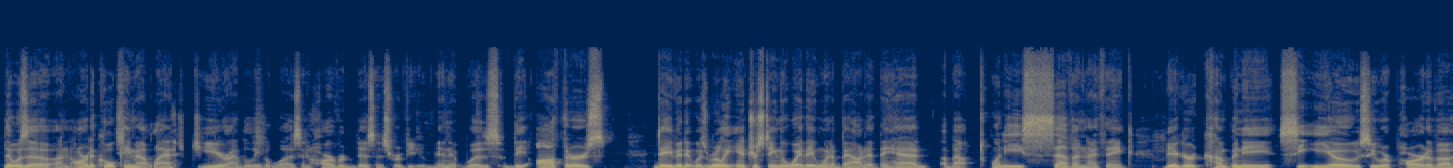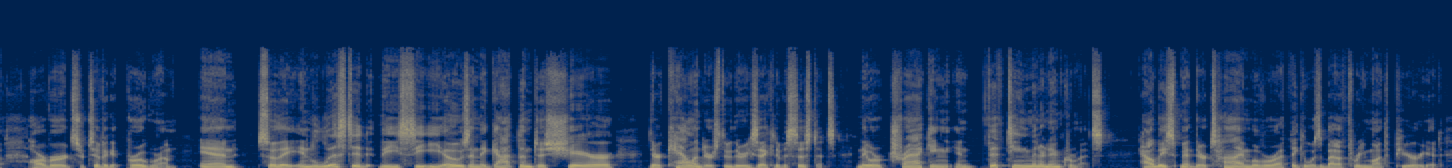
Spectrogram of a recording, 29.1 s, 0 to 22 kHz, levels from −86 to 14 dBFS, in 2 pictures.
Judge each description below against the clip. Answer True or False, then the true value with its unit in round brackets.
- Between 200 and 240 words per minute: False (190 wpm)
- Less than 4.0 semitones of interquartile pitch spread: False (4.7 semitones)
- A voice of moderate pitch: False (110 Hz)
